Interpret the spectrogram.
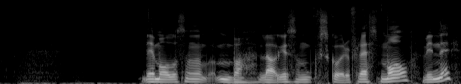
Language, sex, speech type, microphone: Norwegian, male, spontaneous, Sennheiser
